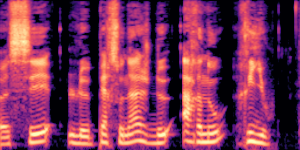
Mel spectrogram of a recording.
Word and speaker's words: Rioux: Il y a une personne qui utilise ça à merveille et c'est le personnage de Arnaud Rioux. Rioux, ça s'écrit R-I-O-U.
